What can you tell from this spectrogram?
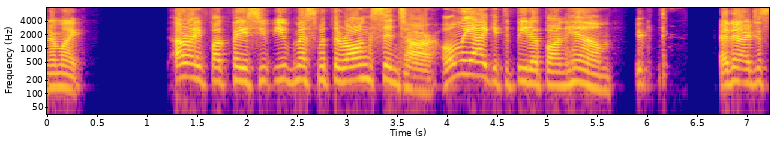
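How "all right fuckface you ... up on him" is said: seething, fuming acted fury, pitched up. Playing a character threatening a monster attacking an ally: fuming. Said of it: "I just start fuming".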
